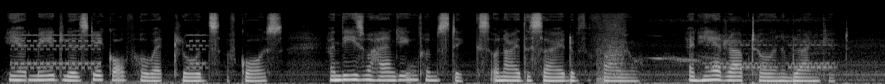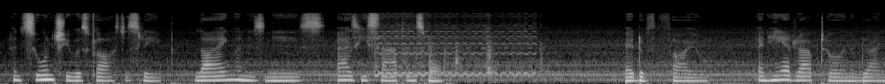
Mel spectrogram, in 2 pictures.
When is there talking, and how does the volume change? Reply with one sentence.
You can hear the talking from 0.1 to 13.4 s, at a steady volume; and briefly from 15.1 to 17.6 s.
